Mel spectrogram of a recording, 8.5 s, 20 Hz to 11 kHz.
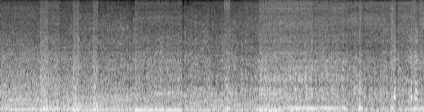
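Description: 1972 Ford Galaxie 500 station wagon engine, revived after sitting for 20 years, idling steadily with a low droning hum and small surges, with people talking nearby.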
